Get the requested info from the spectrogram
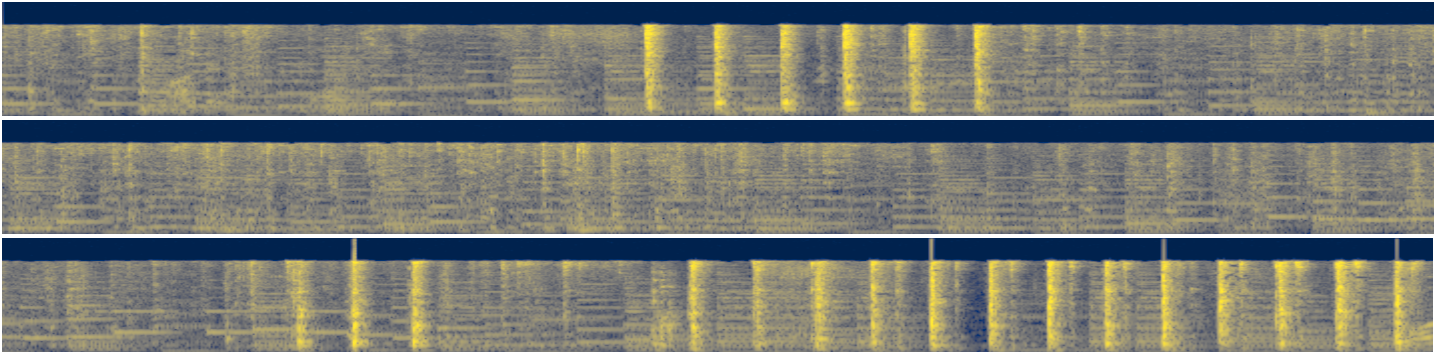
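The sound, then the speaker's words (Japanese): Egg whites being whisked with a soft, flexible whisk in a bowl to make meringue: bursts of quick, sharp metallic clicks and taps, one brief run early and a longer rapid run near the end, over a steady background hum. “それ柔らかいでしょ、そのホイッパ ー。”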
